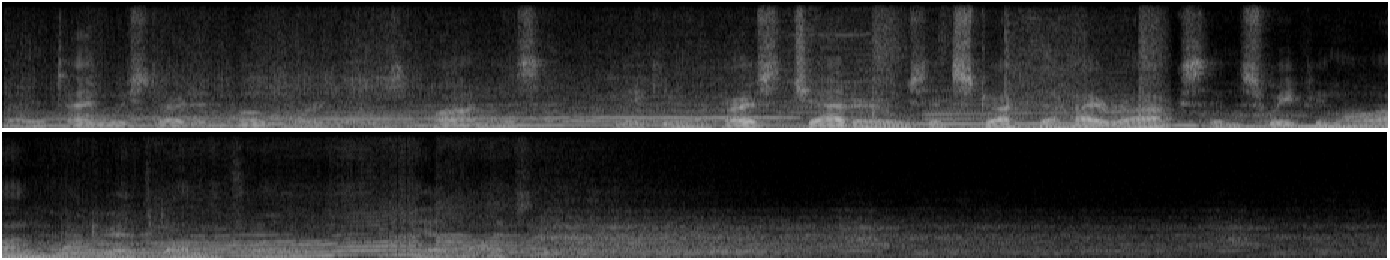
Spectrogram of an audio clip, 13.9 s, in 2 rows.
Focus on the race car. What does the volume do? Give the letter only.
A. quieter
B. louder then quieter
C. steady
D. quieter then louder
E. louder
A.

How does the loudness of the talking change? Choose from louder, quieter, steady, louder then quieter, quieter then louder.
louder then quieter.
